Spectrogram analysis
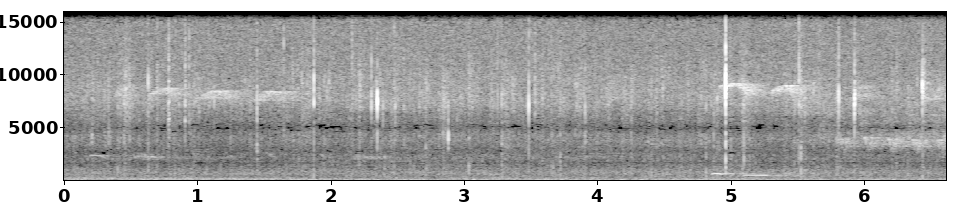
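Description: A common cuckoo gives one soft two-note 'cu-ckoo', the second note lower, late in the recording over steady low rumble and faint high chirps.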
